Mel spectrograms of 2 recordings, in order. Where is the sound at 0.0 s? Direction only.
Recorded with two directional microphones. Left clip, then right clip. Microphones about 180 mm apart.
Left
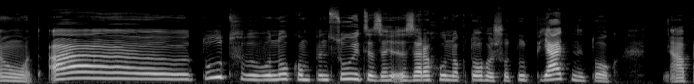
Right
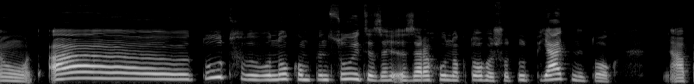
5° left (ahead or behind).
